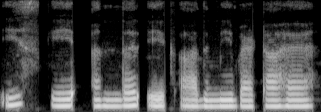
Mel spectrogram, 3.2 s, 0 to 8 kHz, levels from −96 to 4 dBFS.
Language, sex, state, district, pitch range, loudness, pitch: Hindi, female, Uttar Pradesh, Saharanpur, 165-175 Hz, -16 LUFS, 165 Hz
